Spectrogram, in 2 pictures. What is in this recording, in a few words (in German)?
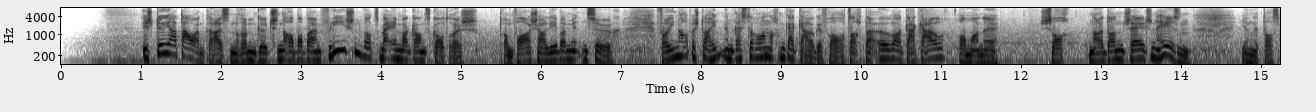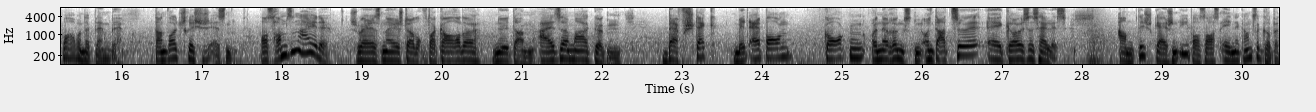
Deutsche Dialekte Sachse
